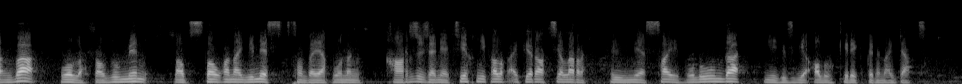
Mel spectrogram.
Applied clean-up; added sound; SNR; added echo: neural separator model SepFormer DNS4.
